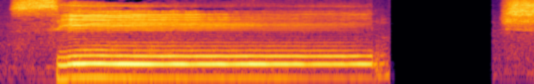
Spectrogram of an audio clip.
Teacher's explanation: লিক পানসারের আওয়াজ হবে, জিহ্বার আগা নিচের দাঁতের আগায় লাগবে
